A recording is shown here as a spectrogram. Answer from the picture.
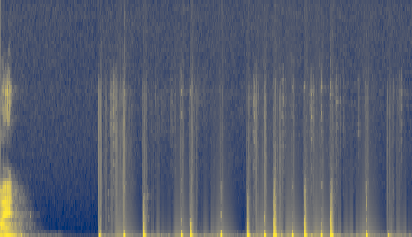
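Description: A quick run of light taps and clicks, about six a second, starting about a second in, over a low steady electrical hum.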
